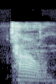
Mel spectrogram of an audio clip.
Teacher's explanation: see how my tongue is touching I'm not touching my teeth I'm touching the top of my mouth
